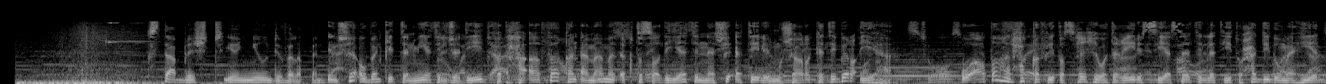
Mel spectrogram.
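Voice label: Arabic Documentary; voice demos; GoLocalise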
